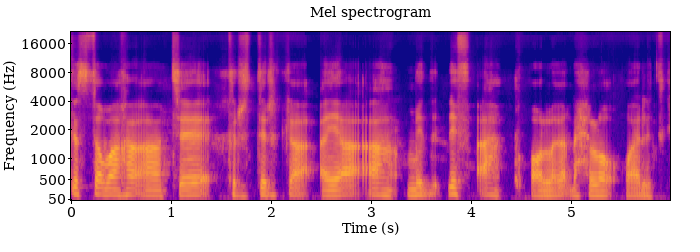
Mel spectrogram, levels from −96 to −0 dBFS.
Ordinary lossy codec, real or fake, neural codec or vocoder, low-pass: none; fake; codec, 44.1 kHz, 7.8 kbps, DAC; none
